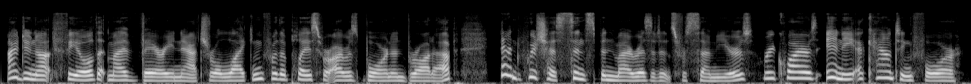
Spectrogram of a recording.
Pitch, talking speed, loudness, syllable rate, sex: 210 Hz, 200 wpm, -15 LUFS, 5.4 syllables/s, female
